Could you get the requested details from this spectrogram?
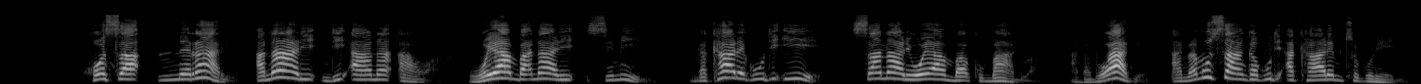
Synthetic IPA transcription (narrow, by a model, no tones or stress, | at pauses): hɔsa | m̩mɛɾaɾḭ | analindiʔanaʔaːwa̰ | wɔjambaːnalisimiɾḭ | ŋɡakʰalɛk̬ut̬iʔijɛ | sanaliwɔjambakuɓaːɗwa̰ | a̰ba̰mbɔwakɛ | a̰namusaŋkʰak̬ut̬iʔakʰalɛm̩t͡sʰɔɡɔlɛ̰ːɾḭ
